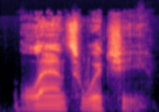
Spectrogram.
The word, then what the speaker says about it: Lance Witchie: His name is Lance Witchie, pronounced like witchy woman.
